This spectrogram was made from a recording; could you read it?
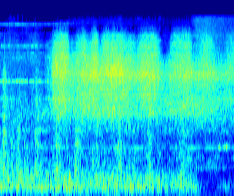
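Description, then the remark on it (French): A train grinds to a sudden emergency stop after someone pulls the alarm signal: a low rumbling clatter swells into a loud, sustained hiss of steam that pulses for a few seconds, then the hiss fades, leaving a dull rumble. “Quelqu'un a tiré le signal d'alarme.”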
